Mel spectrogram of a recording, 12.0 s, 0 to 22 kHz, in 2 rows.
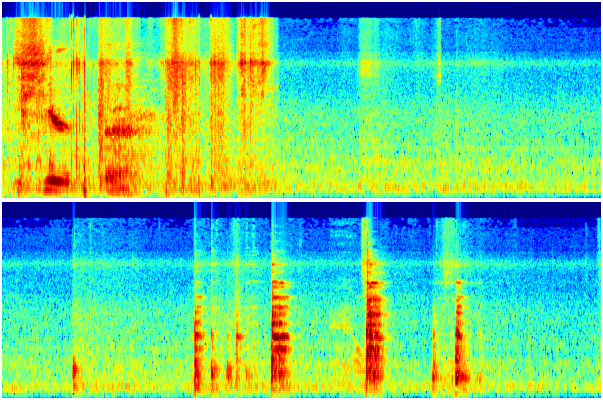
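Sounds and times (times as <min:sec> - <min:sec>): faint steady hum: 0:00.0 - 0:11.9.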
